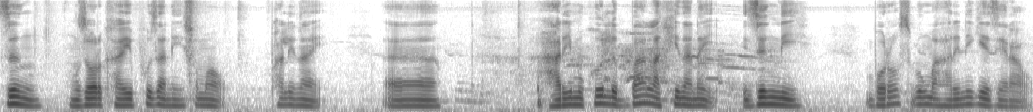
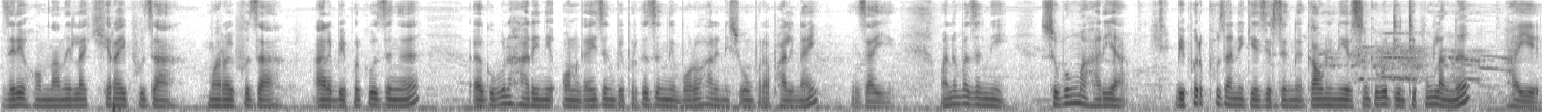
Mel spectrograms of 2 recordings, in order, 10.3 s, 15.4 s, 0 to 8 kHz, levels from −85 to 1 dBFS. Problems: low volume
